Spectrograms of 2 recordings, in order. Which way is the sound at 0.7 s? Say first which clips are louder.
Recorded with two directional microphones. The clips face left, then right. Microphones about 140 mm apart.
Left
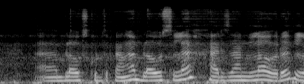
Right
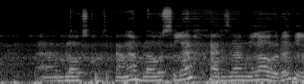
Left 9 dB; 90° left.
